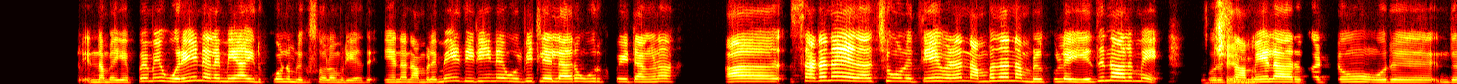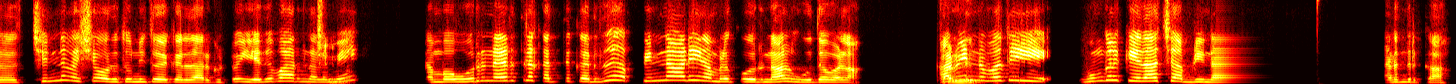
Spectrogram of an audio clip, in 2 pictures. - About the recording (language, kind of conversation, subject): Tamil, podcast, கற்றுக்கொள்ளும் போது உங்களுக்கு மகிழ்ச்சி எப்படித் தோன்றுகிறது?
- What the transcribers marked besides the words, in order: in English: "சடனா"; "மாதிரி" said as "மாதி"; tapping; distorted speech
